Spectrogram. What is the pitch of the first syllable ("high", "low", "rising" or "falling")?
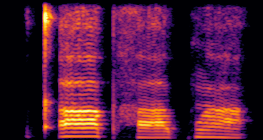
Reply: high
